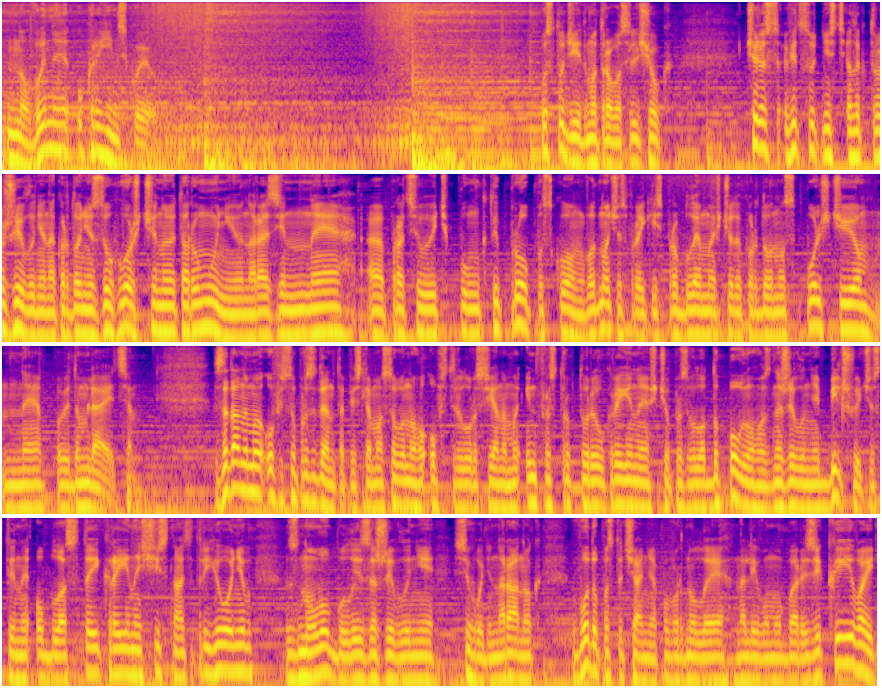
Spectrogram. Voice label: Ukrainian Morning News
